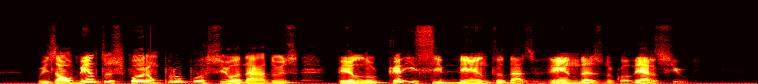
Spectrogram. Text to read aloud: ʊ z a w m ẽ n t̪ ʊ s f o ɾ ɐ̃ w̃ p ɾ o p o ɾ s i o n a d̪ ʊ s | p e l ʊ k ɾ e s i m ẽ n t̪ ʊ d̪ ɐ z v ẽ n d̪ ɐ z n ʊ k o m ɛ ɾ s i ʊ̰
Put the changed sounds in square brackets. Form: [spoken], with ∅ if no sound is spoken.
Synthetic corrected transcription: ʊ z a w m ẽ n t̪ ʊ s f o ɾ ɐ̃ w̃ p ɾ o p o ɾ s i o n a d̪ ʊ s | p e l ʊ k ɾ e s i m ẽ n t̪ ʊ d̪ ɐ z v ẽ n d̪ ɐ z n ʊ k o m ɛ ɾ s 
